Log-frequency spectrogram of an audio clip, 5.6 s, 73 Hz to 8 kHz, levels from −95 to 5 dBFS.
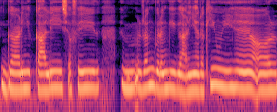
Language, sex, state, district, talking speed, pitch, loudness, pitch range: Hindi, female, Uttarakhand, Tehri Garhwal, 110 wpm, 200 Hz, -15 LUFS, 190-205 Hz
